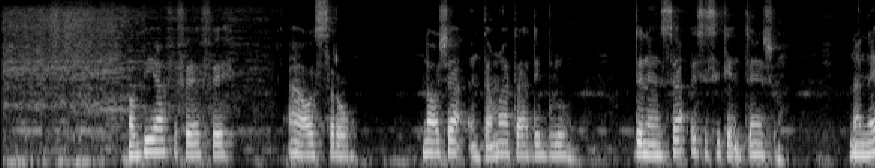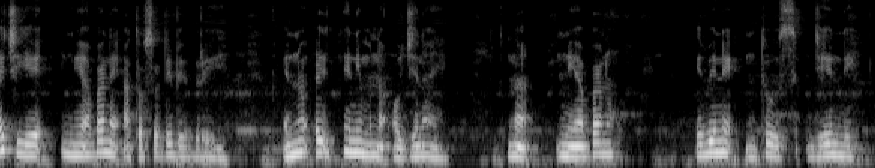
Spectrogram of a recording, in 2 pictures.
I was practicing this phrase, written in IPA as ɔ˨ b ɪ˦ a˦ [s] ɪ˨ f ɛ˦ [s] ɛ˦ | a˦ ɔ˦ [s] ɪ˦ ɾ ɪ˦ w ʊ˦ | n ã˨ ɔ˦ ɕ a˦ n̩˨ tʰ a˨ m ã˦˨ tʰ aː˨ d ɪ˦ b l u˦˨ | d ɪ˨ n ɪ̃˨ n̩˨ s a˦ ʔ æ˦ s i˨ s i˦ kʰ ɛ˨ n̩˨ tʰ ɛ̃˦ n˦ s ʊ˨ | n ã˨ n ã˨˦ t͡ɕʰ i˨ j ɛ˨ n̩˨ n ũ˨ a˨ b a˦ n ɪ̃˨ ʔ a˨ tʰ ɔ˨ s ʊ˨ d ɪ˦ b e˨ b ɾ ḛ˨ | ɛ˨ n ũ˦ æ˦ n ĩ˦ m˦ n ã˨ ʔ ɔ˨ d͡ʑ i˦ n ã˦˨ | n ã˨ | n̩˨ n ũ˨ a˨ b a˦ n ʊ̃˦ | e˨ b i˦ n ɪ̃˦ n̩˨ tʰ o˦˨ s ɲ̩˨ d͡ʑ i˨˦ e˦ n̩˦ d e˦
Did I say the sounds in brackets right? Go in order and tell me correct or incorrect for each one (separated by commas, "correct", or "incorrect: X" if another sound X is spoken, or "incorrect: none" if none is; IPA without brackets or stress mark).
incorrect: f, incorrect: f, correct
